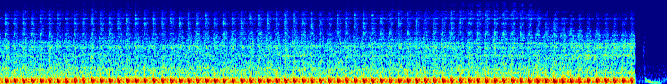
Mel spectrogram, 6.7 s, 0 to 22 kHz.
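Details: Four-stroke engine after valve clearance adjustment, idling about 3 minutes to reach 60 °C working temperature before compression test: smooth, regular low putter, no ticking or misses until switched off; normal idle.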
